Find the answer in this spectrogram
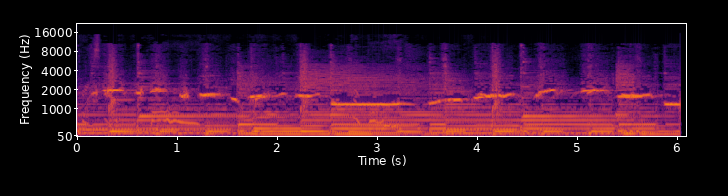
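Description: Background music: a whistled melody sliding between notes over held instrumental chords, cut off abruptly at the end.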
